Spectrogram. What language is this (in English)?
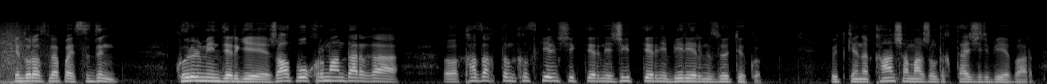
Kazakh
